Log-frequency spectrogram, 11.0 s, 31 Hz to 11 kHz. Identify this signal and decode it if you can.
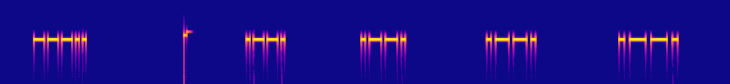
Morse code, heard as a keyed tone, about 20 wpm, spaced as for 6 wpm, 700 Hz. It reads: 8 PPPP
